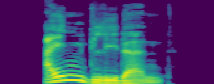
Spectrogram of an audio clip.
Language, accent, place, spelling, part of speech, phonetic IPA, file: German, Germany, Berlin, eingliedernd, verb, [ˈaɪ̯nˌɡliːdɐnt], De-eingliedernd.ogg
- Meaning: present participle of eingliedern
